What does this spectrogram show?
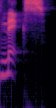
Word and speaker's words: Mx: or miss or misses but it's mx it's mix like like mix you say it like that you say it like mix like mixed dizzy or or mix brown so if you're like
